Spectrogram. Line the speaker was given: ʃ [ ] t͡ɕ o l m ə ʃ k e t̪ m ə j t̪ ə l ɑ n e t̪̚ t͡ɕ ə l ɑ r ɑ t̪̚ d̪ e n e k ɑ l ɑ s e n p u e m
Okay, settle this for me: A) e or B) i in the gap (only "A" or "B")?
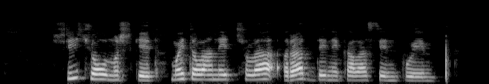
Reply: B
